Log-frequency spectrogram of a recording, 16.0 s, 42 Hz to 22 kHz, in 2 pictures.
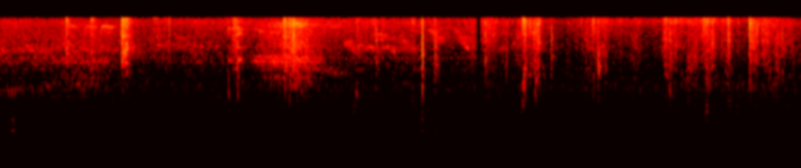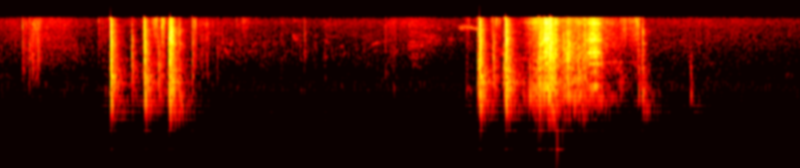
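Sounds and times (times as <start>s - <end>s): mower engine cranking clatter: 9.1s - 10.0s, 12.7s - 14.6s.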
